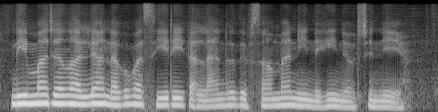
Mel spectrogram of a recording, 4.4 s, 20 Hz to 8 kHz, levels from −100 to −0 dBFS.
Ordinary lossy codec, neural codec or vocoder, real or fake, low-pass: none; codec, 16 kHz, 0.3 kbps, FocalCodec; fake; 7.2 kHz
